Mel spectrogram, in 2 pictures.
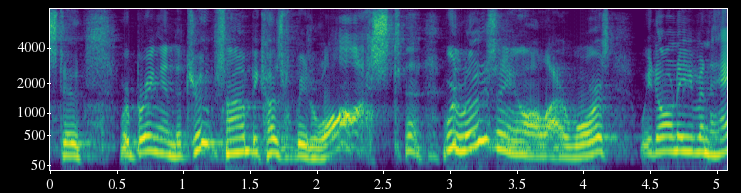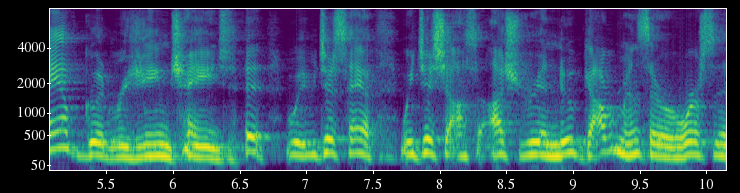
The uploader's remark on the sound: Event in Lake Jackson, Texas. Before a live audience.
